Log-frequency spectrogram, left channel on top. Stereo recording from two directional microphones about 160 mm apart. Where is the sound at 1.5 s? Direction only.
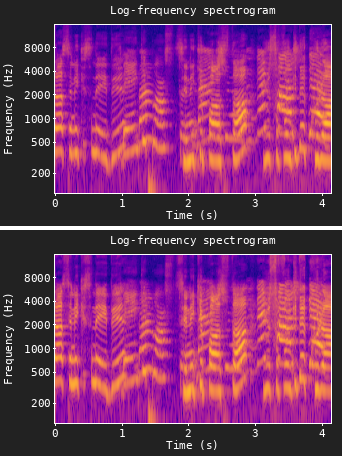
20° left (ahead or behind).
